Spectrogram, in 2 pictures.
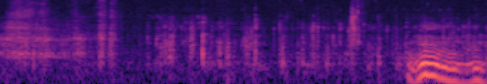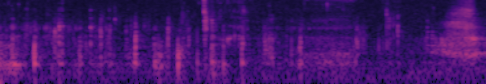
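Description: A man chewing and biting food close to the microphone, with many small mouth clicks and crunches. About four seconds in comes a short hum from his voice.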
